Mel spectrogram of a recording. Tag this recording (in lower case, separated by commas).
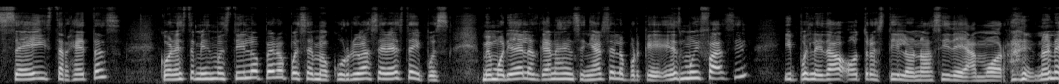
speech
